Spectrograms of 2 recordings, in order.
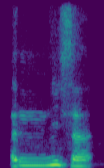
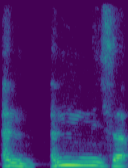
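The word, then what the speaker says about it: النساء: An-Nisa, les femmes. Vous voyez, An-Nisa, on n'a pas prononcé l'article Al, donc c'est féminin.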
